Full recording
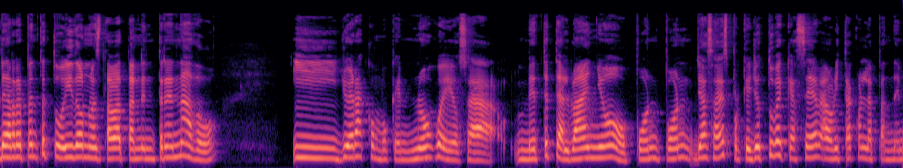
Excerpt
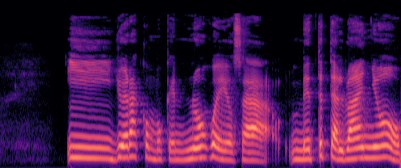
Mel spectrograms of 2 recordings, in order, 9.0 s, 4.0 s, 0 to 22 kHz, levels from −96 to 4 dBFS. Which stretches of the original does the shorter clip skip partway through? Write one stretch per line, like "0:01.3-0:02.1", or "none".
none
